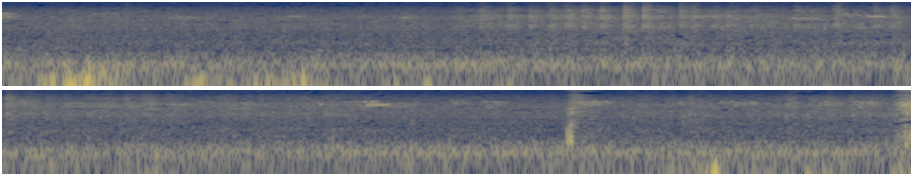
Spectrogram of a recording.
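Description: Quiet riverside background with faint high bird chirping, and a short sharp sound about seven seconds in.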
